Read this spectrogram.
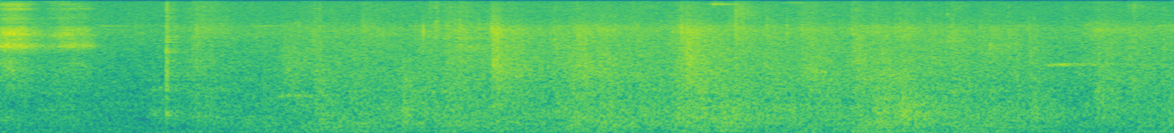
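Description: Robes rustle as people move about and sit down.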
